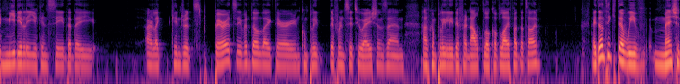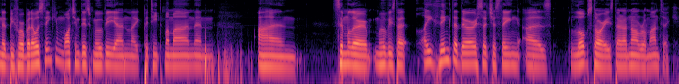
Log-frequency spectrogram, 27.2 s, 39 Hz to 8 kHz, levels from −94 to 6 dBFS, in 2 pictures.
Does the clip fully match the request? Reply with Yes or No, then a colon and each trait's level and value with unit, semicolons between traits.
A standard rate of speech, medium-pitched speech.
No: average, 150 wpm; low, 130 Hz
